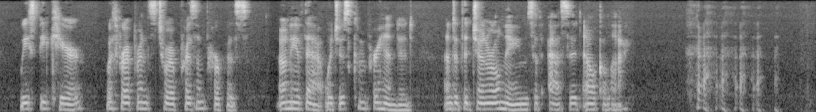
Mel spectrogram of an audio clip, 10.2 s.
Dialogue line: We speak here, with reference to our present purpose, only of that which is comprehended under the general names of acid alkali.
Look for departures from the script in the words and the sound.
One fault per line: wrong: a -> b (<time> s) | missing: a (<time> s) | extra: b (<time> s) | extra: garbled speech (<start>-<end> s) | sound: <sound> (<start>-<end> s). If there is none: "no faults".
sound: laugh (8.6-9.8 s)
